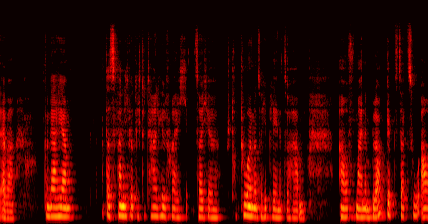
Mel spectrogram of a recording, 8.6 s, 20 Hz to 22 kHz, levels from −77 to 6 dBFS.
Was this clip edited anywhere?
yes; 1 cut; at 3.8 s

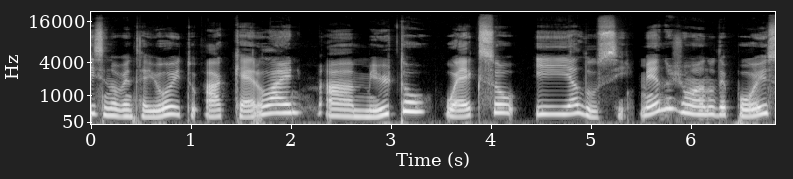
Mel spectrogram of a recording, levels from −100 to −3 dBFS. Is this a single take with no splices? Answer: no; 2 cuts; at 1.1 s, 5.4 s

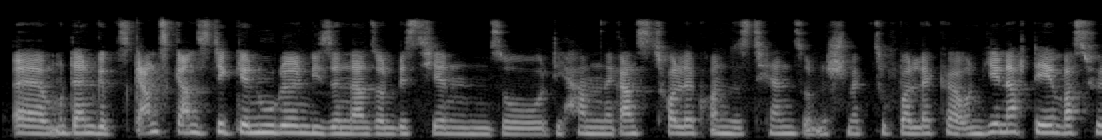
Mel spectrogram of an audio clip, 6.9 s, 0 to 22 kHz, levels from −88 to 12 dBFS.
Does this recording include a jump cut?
no; 0 cuts

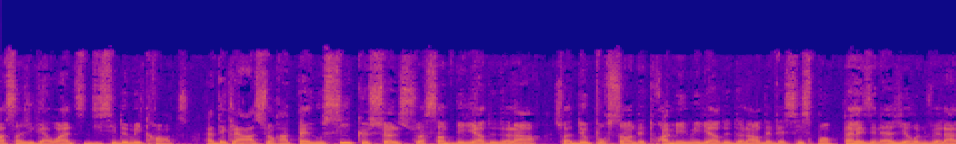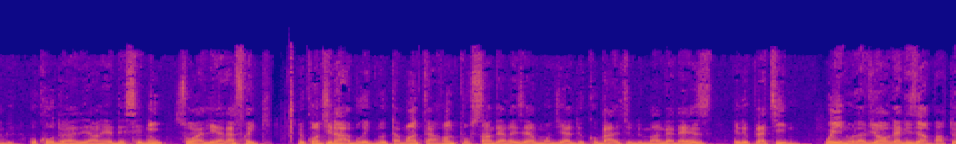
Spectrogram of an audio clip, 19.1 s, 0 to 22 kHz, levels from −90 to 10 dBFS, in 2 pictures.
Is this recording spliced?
yes; 2 cuts; at 12.5 s, 17.7 s

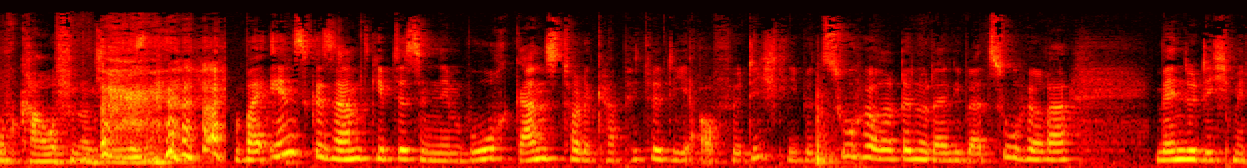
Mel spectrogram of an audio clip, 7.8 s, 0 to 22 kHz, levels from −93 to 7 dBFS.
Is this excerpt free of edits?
no; 1 cut; at 1.4 s

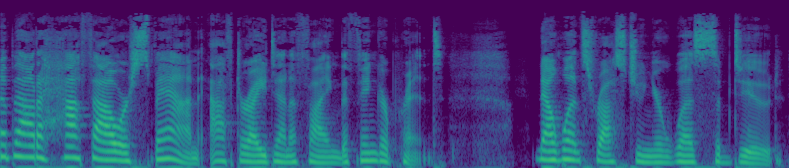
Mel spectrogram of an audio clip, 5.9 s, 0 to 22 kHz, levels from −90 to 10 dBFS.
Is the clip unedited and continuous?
no; 1 cut; at 3.8 s

